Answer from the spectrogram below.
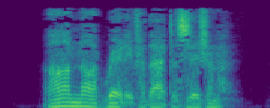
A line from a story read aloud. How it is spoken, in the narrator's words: Charlie sighed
